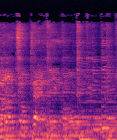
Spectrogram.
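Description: Live bluegrass band playing: mandolin, upright bass and acoustic guitar, with a man singing over them. The bass sounds a series of plucked low notes under the strummed guitar and mandolin.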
